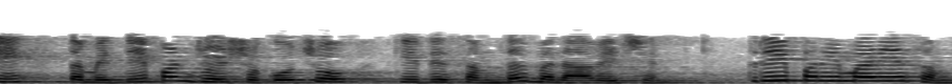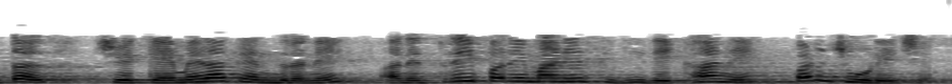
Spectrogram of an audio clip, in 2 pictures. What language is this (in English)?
Gujarati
